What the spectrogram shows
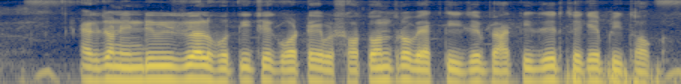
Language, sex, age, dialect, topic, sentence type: Bengali, male, 18-24, Western, banking, statement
